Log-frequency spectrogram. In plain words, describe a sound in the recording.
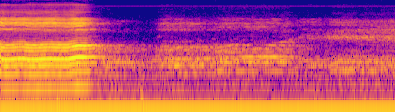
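Men's voices murmur softly in the background.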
